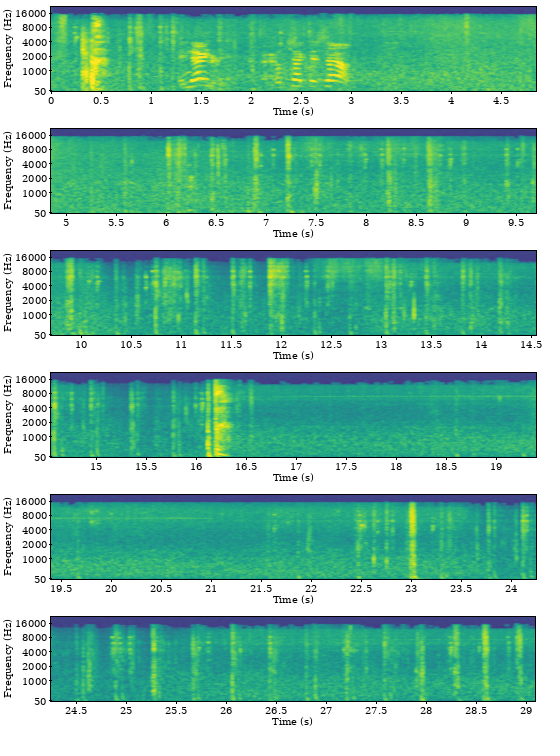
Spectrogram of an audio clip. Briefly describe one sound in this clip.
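Footsteps tread steadily over stone and gravel.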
